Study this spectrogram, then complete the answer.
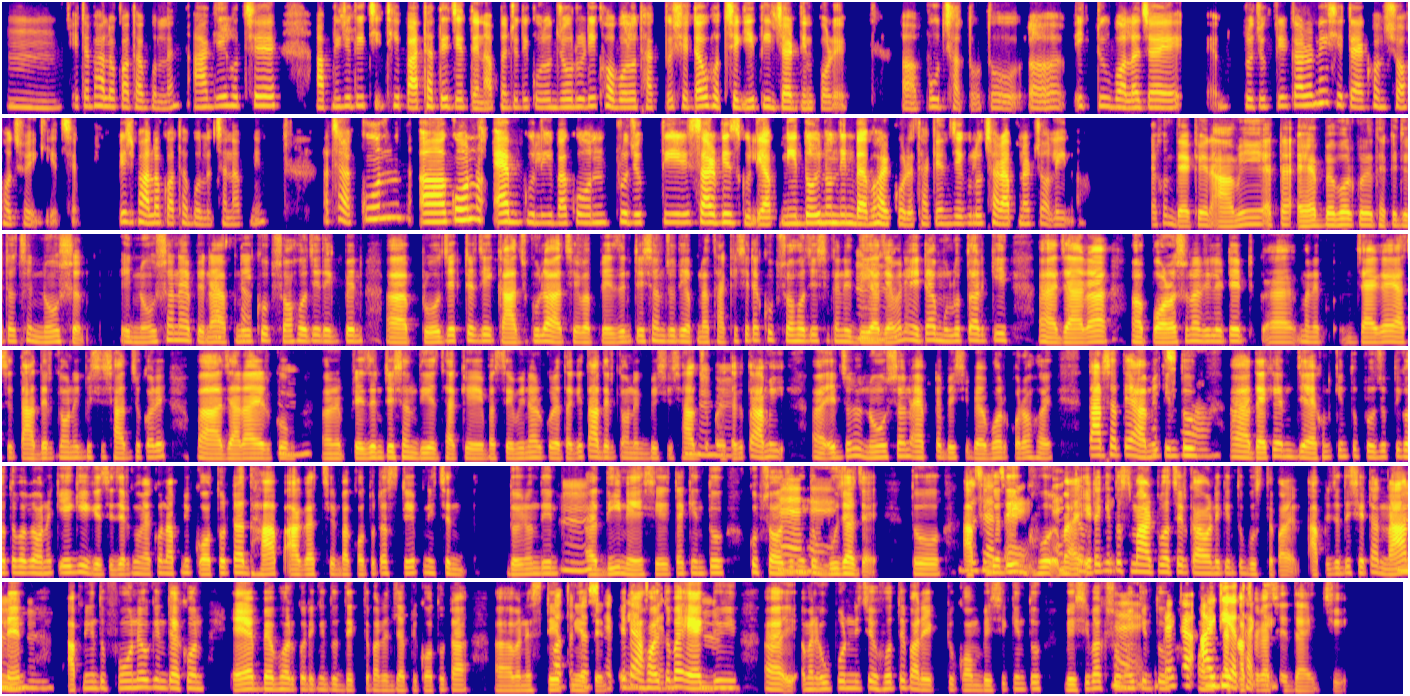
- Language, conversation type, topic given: Bengali, podcast, আপনার দৈনন্দিন জীবন প্রযুক্তি কীভাবে বদলে দিয়েছে?
- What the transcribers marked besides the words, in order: bird; horn; other background noise; in English: "রিলেটেড"; tapping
